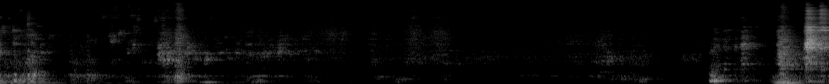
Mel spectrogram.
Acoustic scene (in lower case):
restroom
